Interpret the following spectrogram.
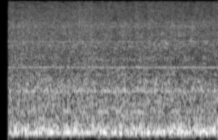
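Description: Steady hiss with a low hum from running machinery, unchanging throughout.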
